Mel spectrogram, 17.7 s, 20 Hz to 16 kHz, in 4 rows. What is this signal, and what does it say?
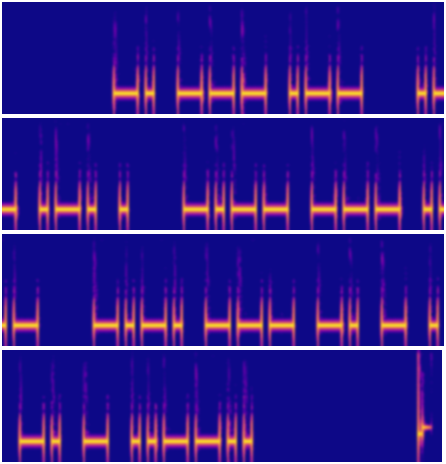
Morse code, heard as a keyed tone, about 15 wpm, 700 Hz. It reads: NOW ARE YOU CONTENT?
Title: Sentences from Top 900 Words 15wpm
